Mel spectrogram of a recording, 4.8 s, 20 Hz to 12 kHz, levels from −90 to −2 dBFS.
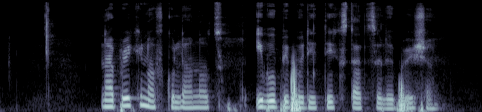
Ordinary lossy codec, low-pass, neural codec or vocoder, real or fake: none; 10.8 kHz; none; real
